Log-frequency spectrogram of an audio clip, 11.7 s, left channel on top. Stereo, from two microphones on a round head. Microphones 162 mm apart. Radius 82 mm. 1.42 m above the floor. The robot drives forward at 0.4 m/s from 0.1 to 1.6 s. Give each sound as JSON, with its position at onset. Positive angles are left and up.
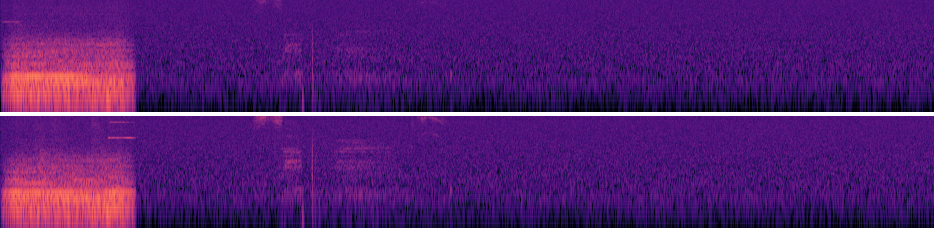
{"t": 3.2, "sound": "whispering", "side_deg": -50}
